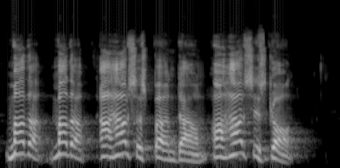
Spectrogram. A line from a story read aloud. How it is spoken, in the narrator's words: she cried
